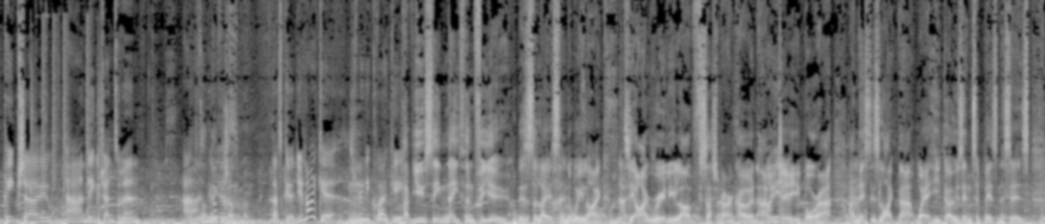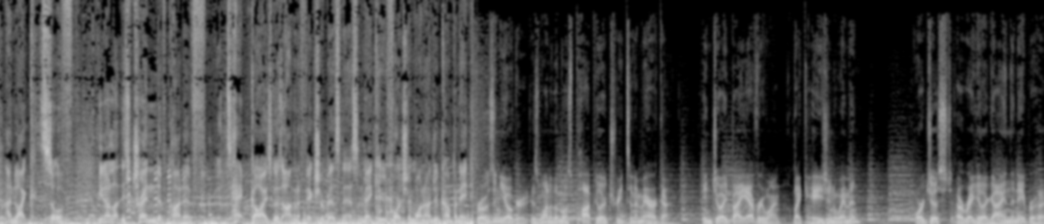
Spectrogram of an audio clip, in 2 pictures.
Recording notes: It's time for a hoe down at The Big Meat festival in the Surrey countryside!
